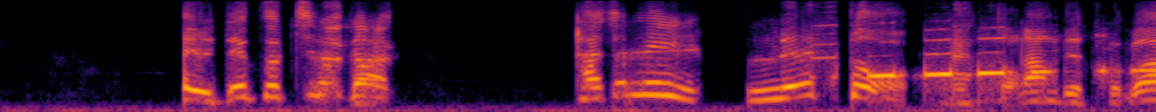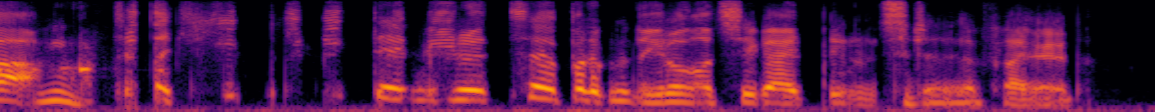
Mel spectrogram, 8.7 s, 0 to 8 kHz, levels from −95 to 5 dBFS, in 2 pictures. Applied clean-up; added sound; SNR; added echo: neural diffusion model UNIVERSE++.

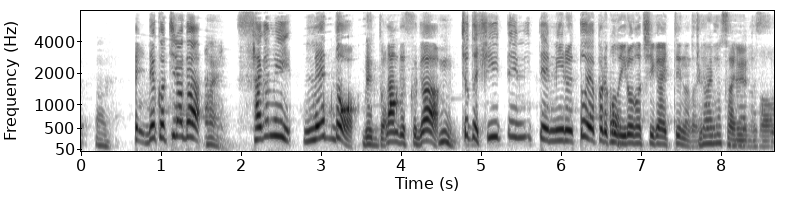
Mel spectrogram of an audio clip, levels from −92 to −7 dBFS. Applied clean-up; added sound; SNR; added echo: neural mask model DeepFilterNet 3.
